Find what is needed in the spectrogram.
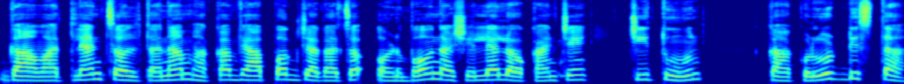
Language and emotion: Goan Konkani, sad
